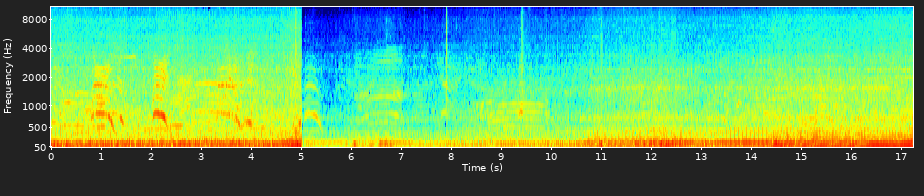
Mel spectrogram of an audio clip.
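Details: Angus bulls fighting; drawn-out, wavering bellows and moans rise and fall through the first five seconds, then return more faintly, over a heavy, continuous low rumble that persists to the end.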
